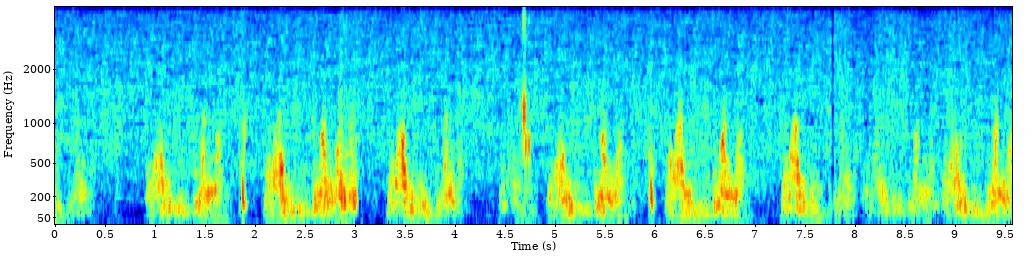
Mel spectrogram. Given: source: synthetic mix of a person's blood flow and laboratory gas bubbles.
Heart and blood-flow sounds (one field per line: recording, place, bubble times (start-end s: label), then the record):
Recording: Doppler ultrasound of blood flow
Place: precordium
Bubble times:
1.84-1.93 s: bubbles
2.83-3.04 s: bubbles
4.64-4.78 s: bubbles
5.92-6.01 s: bubbles
From the record:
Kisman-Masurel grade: 123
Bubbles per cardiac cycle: 1 to 2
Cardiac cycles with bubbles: 10 to 50%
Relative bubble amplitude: loud (0.450 to 0.775)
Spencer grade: 2 (many but less than half of the cardiac periods contain bubble signals, singularly or in groups)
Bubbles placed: only in the low amplitude regions of the cardiac cycle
